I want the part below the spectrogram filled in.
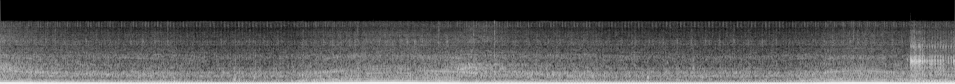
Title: weird noise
